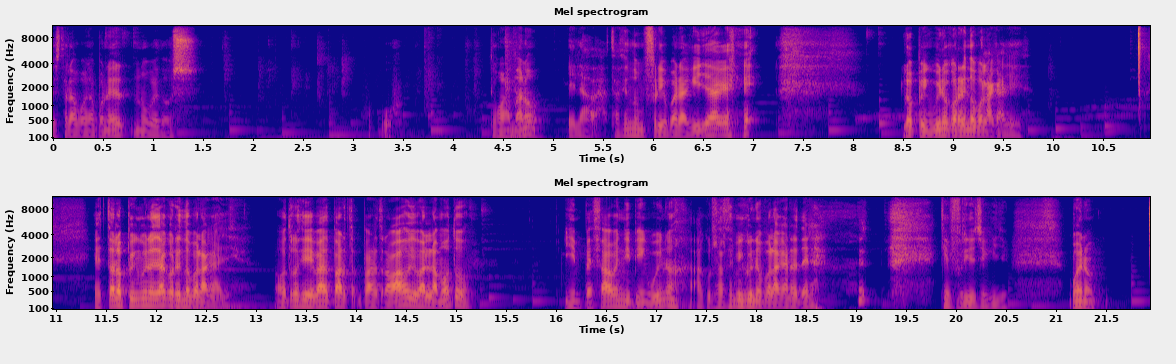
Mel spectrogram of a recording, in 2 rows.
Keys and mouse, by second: 0.5 click, 0.7-4.9 drag, 2.8 BackSpace, 8.1 click, 13.7 drag, 15.1 shift+click.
